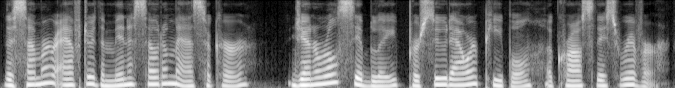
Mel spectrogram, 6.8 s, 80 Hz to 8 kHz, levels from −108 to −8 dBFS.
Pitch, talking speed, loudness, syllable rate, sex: 190 Hz, 125 wpm, -17 LUFS, 4.5 syllables/s, female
